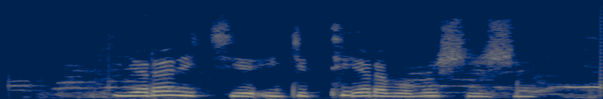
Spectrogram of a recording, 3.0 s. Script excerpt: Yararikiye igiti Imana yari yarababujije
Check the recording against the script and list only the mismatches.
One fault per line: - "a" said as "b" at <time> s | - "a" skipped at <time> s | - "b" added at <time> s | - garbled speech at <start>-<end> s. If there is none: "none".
- "Imana yari" skipped at 1.7 s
